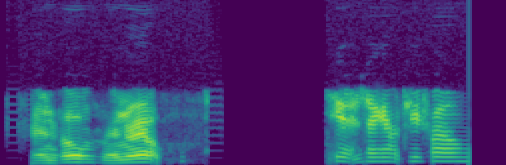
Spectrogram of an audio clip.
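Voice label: Raleigh Police Northeast District Dispatch; wake; p25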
